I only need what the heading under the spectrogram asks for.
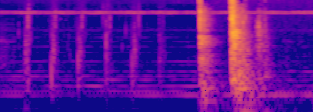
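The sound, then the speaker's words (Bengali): Soft knocking on a door at about eight at night: six light, evenly spaced taps, followed by two louder, rougher bursts of sound. “দরজায় একটা শান্ত টোকা পড়ল”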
